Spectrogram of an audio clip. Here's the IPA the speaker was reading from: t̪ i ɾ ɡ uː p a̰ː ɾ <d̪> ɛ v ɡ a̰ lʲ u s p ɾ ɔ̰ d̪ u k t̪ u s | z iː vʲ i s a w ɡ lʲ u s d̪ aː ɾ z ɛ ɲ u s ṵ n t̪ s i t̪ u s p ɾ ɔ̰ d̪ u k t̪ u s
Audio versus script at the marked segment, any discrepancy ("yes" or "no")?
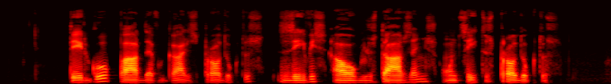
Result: no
